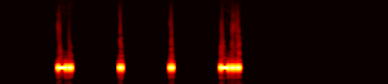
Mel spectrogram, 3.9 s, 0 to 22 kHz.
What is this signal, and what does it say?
Morse code, heard as a keyed tone, about 43 wpm, spaced as for 15 wpm, 700 Hz. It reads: NEED
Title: 6x Character Spacing - Top 500 Words - 45wpm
